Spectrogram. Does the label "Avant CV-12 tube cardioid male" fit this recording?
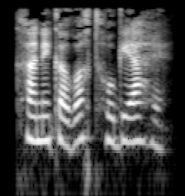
No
